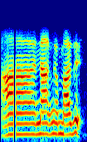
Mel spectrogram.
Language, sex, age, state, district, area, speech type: Tamil, female, 30-45, Tamil Nadu, Madurai, urban, conversation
